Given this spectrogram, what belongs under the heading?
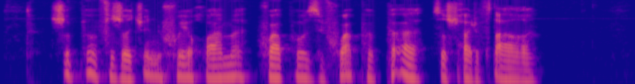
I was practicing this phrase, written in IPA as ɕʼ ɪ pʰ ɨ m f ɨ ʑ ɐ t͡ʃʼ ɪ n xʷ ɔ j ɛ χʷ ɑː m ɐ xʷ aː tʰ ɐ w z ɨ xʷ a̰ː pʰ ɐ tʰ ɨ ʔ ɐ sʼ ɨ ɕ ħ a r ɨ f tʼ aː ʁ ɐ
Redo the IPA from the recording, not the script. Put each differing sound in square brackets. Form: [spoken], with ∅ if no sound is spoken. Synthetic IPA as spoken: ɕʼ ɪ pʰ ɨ m f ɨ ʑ ɐ t͡ʃʼ ɪ n xʷ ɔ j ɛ χʷ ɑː m ɐ xʷ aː [pʰ] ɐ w z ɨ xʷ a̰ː pʰ ɐ [pʰ] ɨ ʔ ɐ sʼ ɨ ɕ ħ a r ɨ f tʼ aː ʁ ɐ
